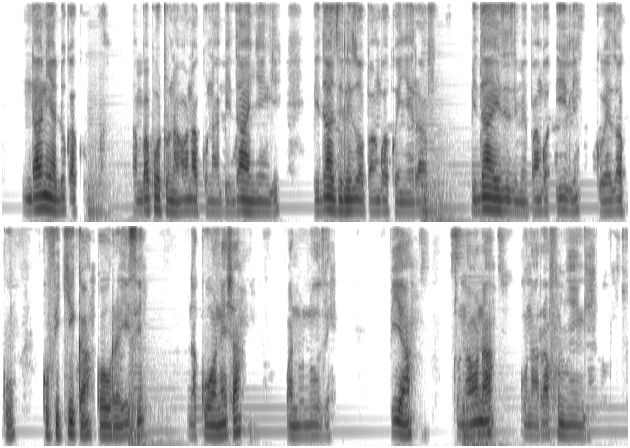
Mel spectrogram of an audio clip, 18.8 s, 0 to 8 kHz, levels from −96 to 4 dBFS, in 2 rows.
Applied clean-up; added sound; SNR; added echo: neural separator model SepFormer DNS4.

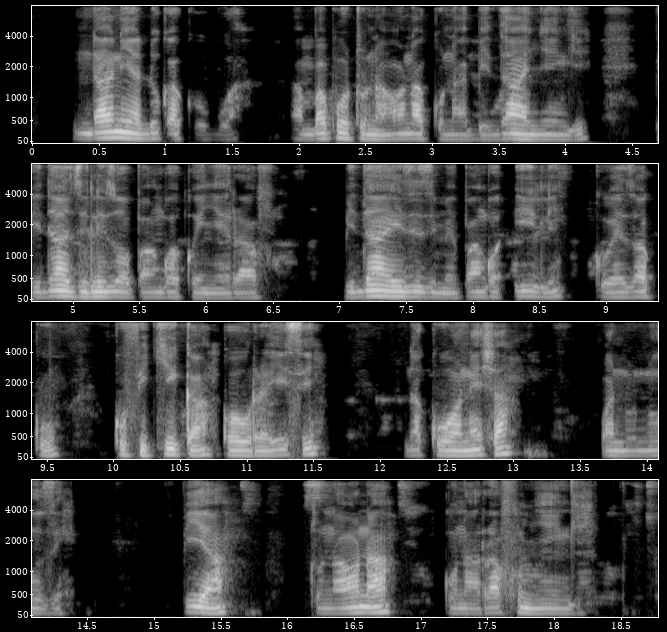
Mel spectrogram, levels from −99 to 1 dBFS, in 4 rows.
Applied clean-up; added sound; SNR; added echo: none; none; none; none.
